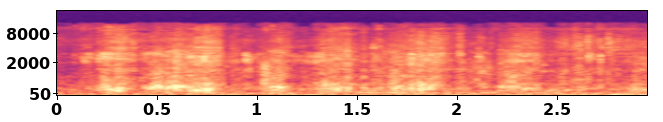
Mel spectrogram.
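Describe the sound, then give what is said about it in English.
Crunching of Grandpa Rossi Crunch breakfast cereal, a steady run of dry, crackly chews with bursts of bite noise over about three seconds, no talking. “Crunchy.”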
